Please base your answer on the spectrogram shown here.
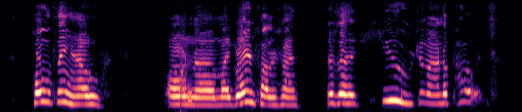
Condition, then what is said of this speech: Cerebral palsy. One is because of my cerebral palsy, my voice is unstable.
